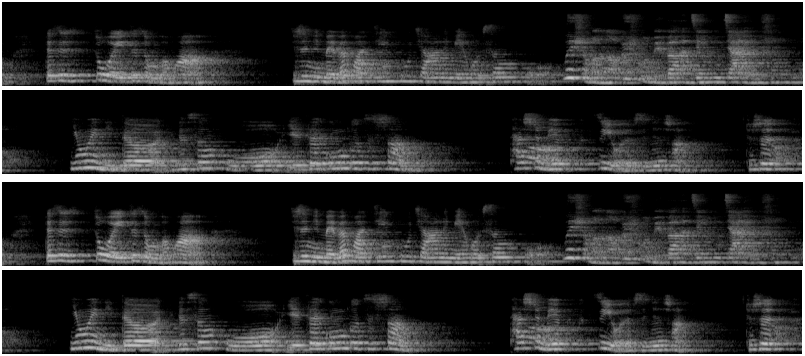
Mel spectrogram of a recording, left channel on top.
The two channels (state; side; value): normal; both; correlation 0.82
